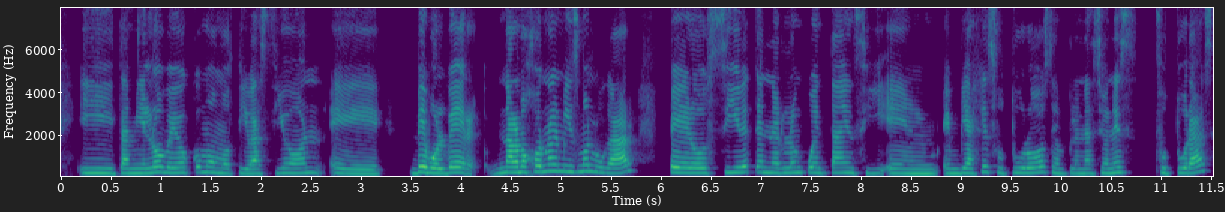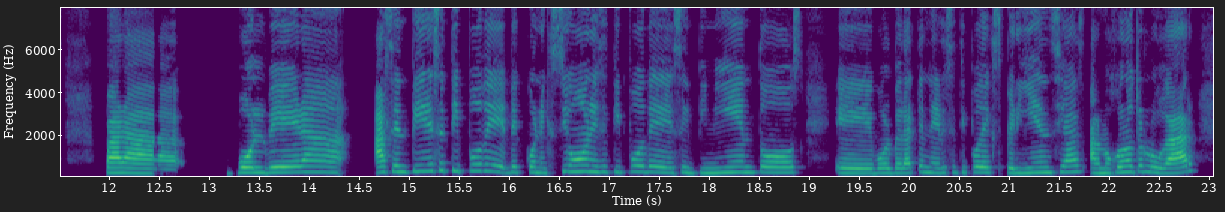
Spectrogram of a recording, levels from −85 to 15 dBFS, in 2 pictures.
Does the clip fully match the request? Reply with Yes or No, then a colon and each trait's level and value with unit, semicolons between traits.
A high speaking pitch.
Yes: high, 240 Hz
